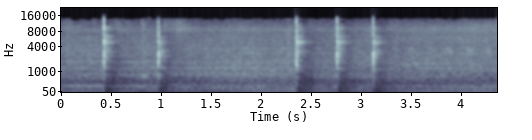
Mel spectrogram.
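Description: Five sharp knocks, unevenly spaced, as a wooden handle is driven down into the hot socket of a forged steel garden tool, over a steady low hum.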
